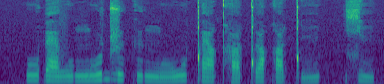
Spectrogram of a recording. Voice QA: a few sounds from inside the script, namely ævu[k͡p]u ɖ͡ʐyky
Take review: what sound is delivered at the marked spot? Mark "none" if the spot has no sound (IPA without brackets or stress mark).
ŋ͡m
